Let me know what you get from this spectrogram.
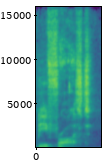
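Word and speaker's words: Bifrost: S T, and actually I think it's pronounced Brost in appropriate um Viking lingo.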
